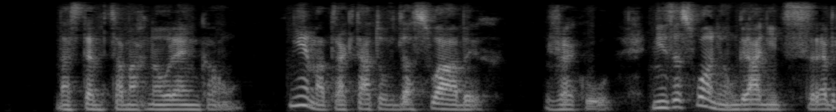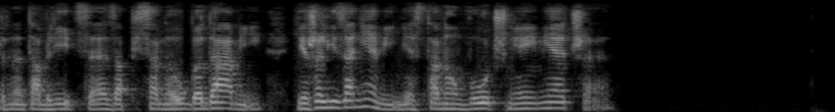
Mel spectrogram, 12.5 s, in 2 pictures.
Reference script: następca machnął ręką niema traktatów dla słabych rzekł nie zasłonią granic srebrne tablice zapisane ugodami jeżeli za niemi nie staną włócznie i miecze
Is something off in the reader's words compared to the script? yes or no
no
